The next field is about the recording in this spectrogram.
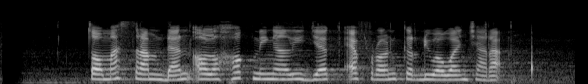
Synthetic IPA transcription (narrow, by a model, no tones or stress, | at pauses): t̪ɔmasɾamdanɔ̰lɔhɔk̚niŋalid͡ʒak̚ɛ̰fɾɔnkɨrdiwawaɲt͡ʃaɾa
